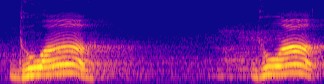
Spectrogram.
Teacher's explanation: आ पे आ रही है चंद्रबिंदु की आवाज़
